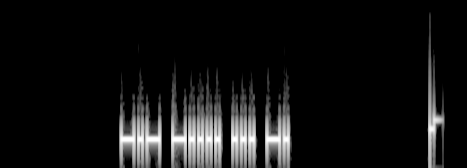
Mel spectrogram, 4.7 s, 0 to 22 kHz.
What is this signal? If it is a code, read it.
Morse code, heard as a keyed tone, about 28 wpm, 700 Hz. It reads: K6SN
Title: USA Call Signs - 4 Characters - 3x Character Spacing - 28wpm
